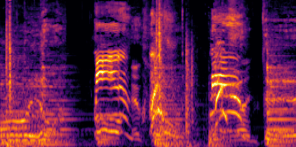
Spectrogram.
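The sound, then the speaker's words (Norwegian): Hard wooden thuds strike at an uneven pace, about five blows in three seconds, as someone bangs on a door with a stick, with voiced, wavering tones sounding over them. “Nei, han er og slår i døra med en pinne.”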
